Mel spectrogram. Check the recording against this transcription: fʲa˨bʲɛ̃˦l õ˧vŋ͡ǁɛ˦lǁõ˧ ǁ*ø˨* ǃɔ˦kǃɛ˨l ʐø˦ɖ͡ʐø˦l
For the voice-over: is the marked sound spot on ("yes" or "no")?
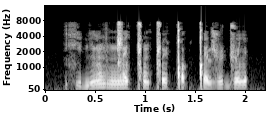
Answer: no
